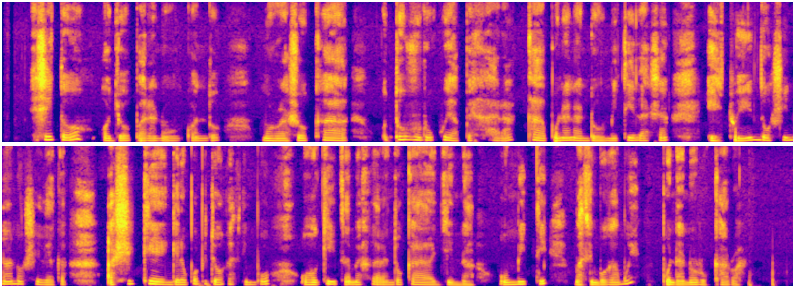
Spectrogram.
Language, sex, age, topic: Oshiwambo, male, 25-35, agriculture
